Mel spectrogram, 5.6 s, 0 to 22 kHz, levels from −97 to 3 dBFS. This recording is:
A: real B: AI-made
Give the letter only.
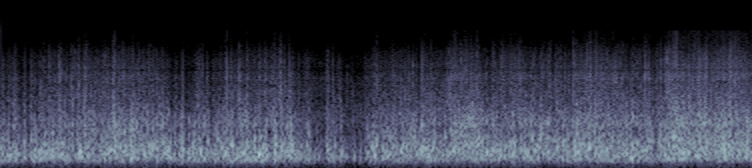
A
